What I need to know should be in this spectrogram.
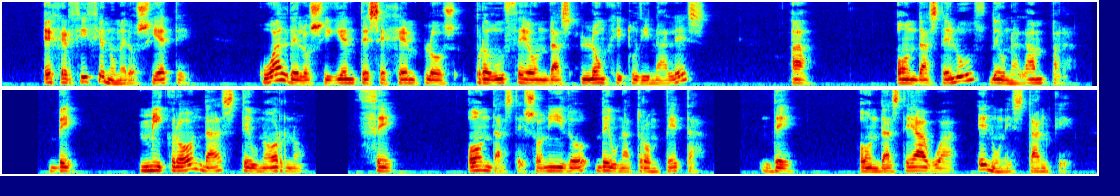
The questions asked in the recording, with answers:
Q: ¿Cuál de los siguientes ejemplos produce ondas longitudinales?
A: La respuesta correcta es la C.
